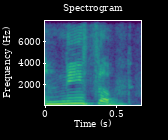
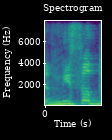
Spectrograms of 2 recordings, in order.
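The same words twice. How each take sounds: First: निशब्द with a drawn-out "nee"; correct form shown. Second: निशब्द with a short "ni"; wrong form shown. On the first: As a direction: hold the first syllable of निशब्द long. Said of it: "ये होता है निशब्द". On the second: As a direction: clip the first vowel of निशब्द short. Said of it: "निशब्द नहीं होता है". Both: Shown as a demonstration.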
